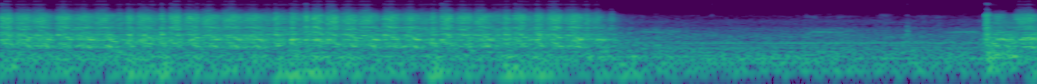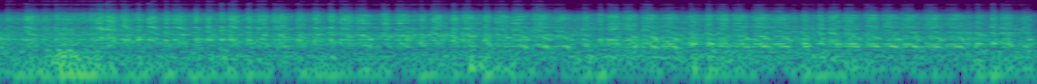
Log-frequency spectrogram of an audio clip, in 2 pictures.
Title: Seema | Cold Hard Start| Car Trouble Trying Cranking Pedal pumping | #crankingCar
